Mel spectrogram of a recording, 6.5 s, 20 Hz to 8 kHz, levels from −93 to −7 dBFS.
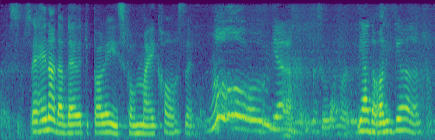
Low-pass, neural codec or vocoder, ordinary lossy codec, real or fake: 7.2 kHz; codec, 24 kHz, 0.9 kbps, WavTokenizer, medium speech release version 2; none; fake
